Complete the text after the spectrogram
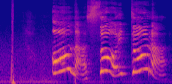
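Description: A young woman speaks animatedly, close to the microphone.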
